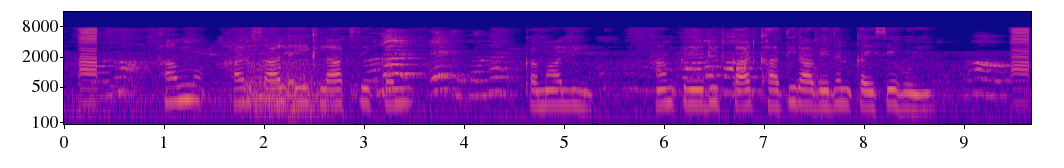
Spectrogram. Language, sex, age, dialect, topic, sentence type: Bhojpuri, female, 31-35, Southern / Standard, banking, question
